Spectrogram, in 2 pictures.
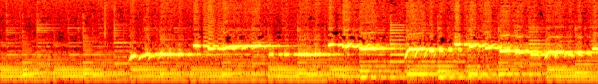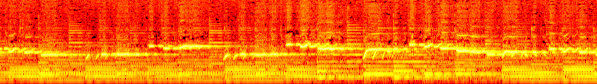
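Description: Whistled melody over a steady sustained accompaniment, the instrumental opening of a song. The whistling comes in about one and a half seconds in, each phrase starting with a short upward slide into the note.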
